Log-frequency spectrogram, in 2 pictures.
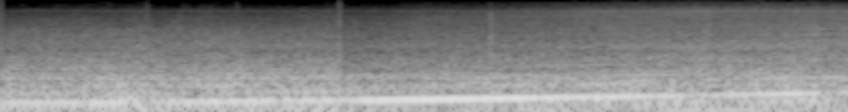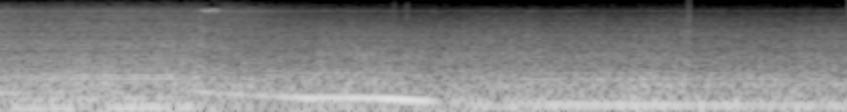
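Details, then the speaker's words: Turbo GSR-swapped Honda Civic EG hatchback on boost during tuning; the engine is smoking and needs a rebuild. A steady drone rises under boost, then coughs and sags before recovering: probably spark breakup. "seems like it's coughing it's probably smirk breakup the exhaust sounds like it's fighting itself or the motor just sounds like it's fightin to build rpm"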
